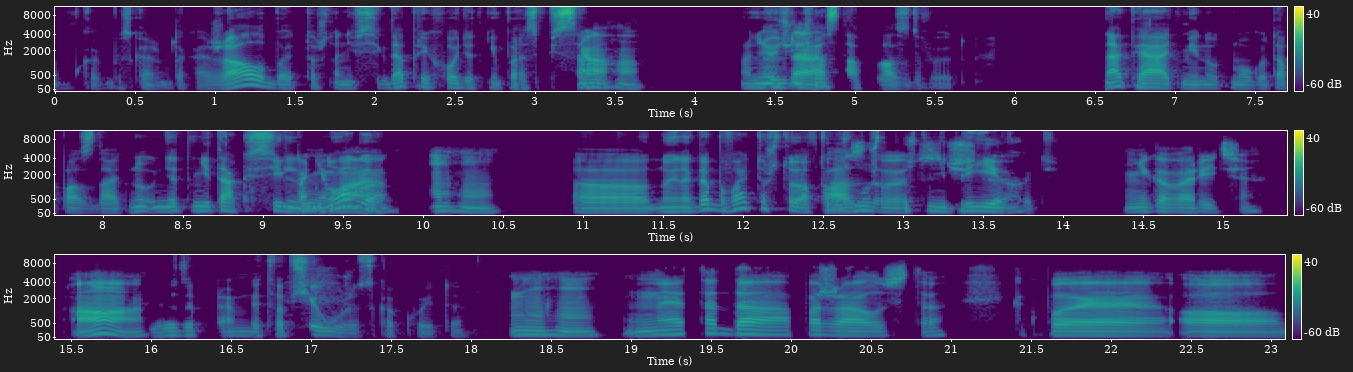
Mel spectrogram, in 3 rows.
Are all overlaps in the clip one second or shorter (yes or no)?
no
